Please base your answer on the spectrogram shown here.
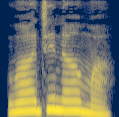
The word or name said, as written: ವಾಜಿನಾಮ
